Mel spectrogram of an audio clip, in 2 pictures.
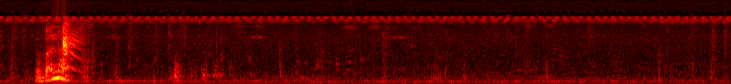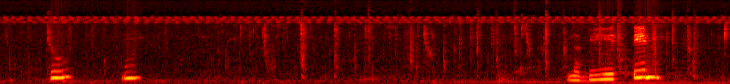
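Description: A puppy whimpers and cries in high yelps.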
